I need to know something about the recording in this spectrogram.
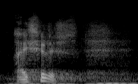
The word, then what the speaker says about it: Aeschylus: This man, I didn't know how to pronounce his name. How do you say his name? Aeschylus.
